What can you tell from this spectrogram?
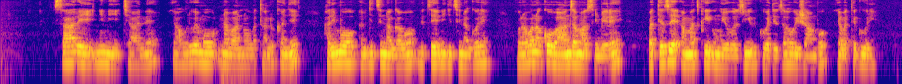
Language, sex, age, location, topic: Kinyarwanda, male, 18-24, Nyagatare, government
